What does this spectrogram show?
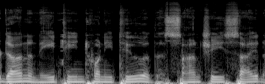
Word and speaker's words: Sanchi: in 1822 at the sanchi site i might have said staunchy at the beginning don't want to start mispronouncing things here is some art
